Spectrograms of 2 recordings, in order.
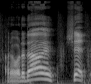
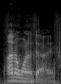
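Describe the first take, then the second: First: Sudden high, loud panic; panicked yelp. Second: Said in the usual way. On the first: Real, not acted. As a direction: cry it out in a jolt of fear. Sudden panic while building.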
